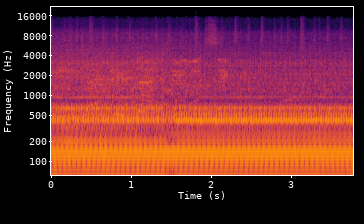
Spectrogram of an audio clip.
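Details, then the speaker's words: Honda S2000 AP2 with Greddy turbo kit, just-installed exhaust and ECU flash tune, start-up in an enclosed space: deep, smooth, throaty engine note revving steadily, louder than expected, no ticks, rattles or leaks; healthy. "The exhaust sounds great. The exhaust sounds really nice. It's actually louder than I thought it was gonna be, but it's like deep and throaty. It sounds good. Super smooth too."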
